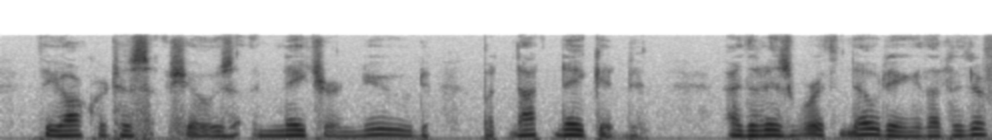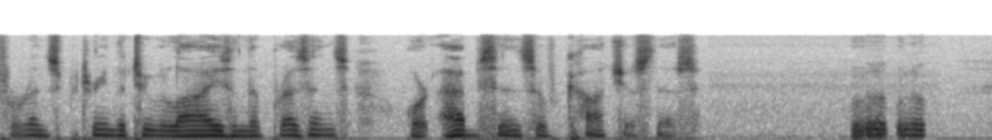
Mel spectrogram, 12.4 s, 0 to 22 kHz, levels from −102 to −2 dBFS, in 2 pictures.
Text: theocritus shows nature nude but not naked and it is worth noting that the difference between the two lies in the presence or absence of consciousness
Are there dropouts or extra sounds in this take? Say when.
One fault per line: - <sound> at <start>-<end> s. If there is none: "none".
- laugh at 11.5-12.0 s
